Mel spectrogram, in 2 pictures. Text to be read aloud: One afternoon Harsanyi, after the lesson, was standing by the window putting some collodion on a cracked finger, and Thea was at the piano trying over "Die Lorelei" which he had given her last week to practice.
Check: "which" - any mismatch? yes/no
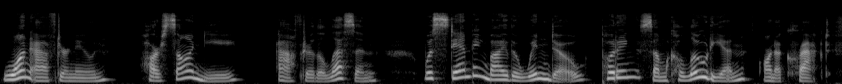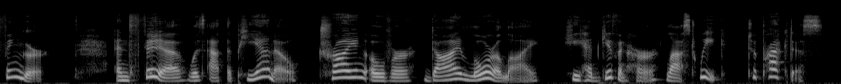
yes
